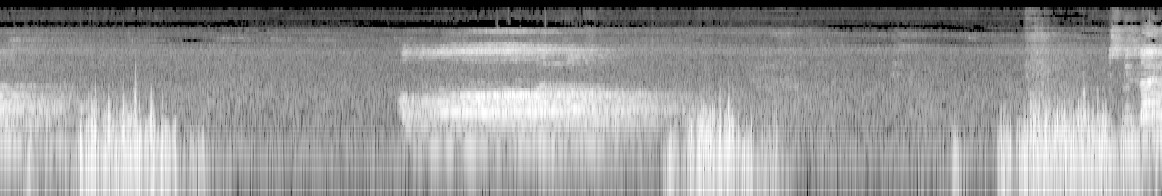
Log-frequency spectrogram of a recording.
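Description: A large crowd of worshippers rustles as they move together.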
